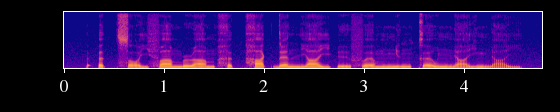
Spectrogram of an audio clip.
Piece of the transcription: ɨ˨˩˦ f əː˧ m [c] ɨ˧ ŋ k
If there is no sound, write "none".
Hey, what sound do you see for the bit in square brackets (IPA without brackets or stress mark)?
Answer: ɲ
